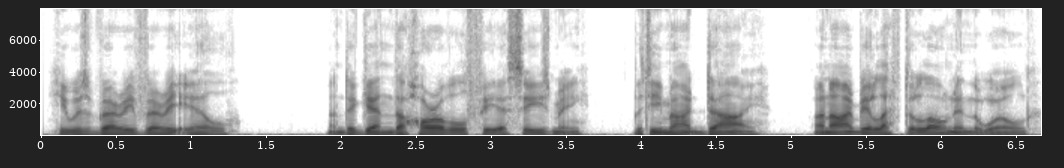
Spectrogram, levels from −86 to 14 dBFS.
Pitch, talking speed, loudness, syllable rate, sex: 100 Hz, 215 wpm, -18 LUFS, 5.9 syllables/s, male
